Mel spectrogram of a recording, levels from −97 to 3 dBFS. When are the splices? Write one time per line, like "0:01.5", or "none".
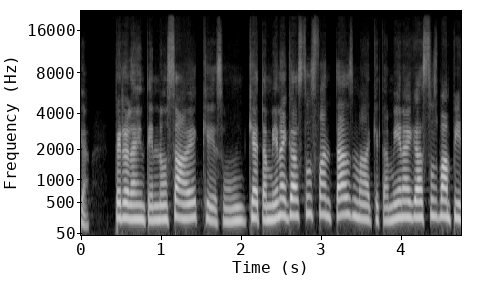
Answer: none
